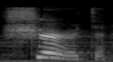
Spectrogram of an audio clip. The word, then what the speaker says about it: shirt: The R is controlling the vowel and is making us saying as like letter U, like the letter U.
